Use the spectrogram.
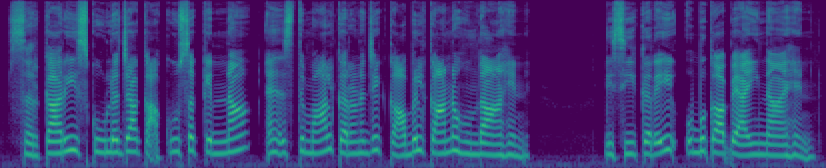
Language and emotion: Sindhi, disgusted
